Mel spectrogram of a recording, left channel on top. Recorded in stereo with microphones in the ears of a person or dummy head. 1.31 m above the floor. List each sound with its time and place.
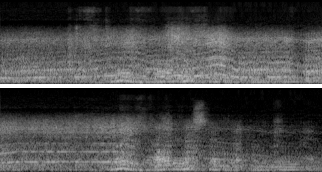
1.1 s a man speaking: 85° right, 4.5 m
